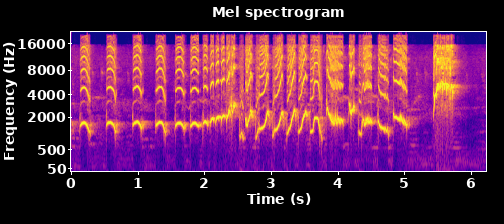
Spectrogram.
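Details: White-rumped shama song to provoke rival shamas into singing: evenly spaced whistled notes that quicken into a rapid run of rising and falling slurred whistles, ending in a harsh burst.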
